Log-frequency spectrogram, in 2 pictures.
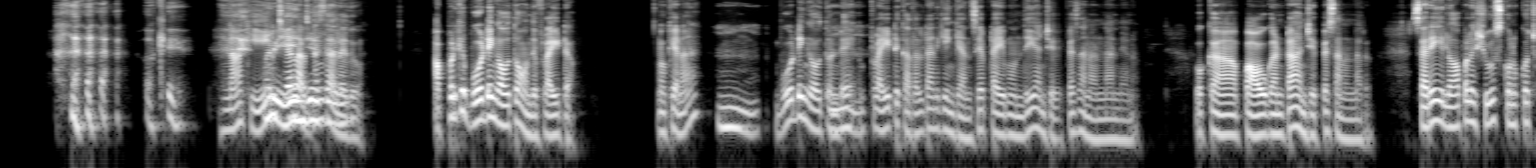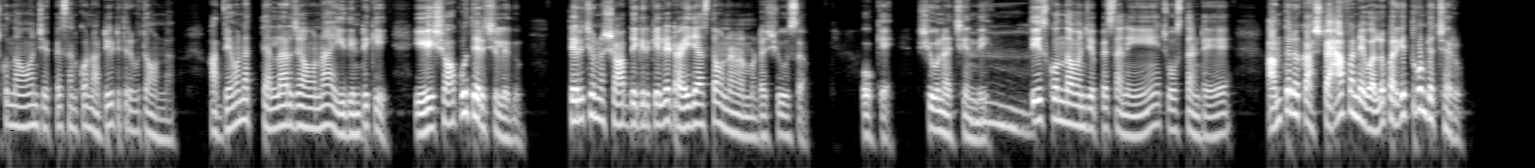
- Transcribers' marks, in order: chuckle; in English: "బోర్డింగ్"; in English: "ఫ్లయిట్"; tapping; in English: "బోర్డింగ్"; in English: "ఫ్లైట్"; in English: "టైమ్"; in English: "షూస్"; in English: "షాప్"; in English: "ట్రై"; in English: "షూస్"; in English: "షూ"; in English: "స్టాఫ్"
- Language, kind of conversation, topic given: Telugu, podcast, ఒకసారి మీ విమానం తప్పిపోయినప్పుడు మీరు ఆ పరిస్థితిని ఎలా ఎదుర్కొన్నారు?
